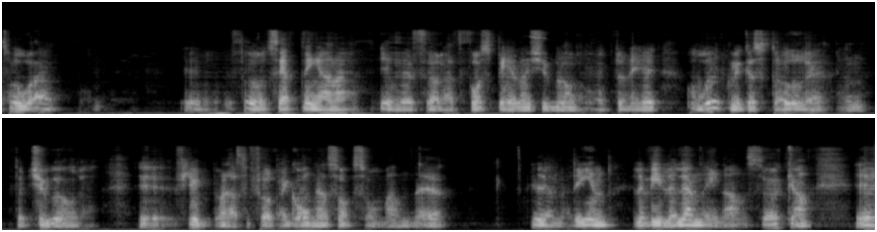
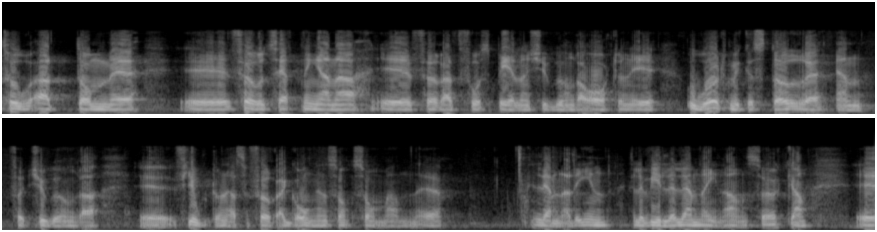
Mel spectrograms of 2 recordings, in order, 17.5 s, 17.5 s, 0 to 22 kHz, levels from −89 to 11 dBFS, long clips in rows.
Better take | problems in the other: second | noise reduction (neural mask model DeepFilterNet 3)

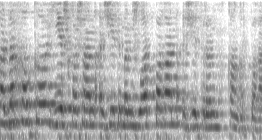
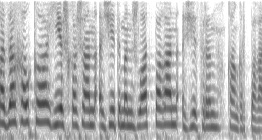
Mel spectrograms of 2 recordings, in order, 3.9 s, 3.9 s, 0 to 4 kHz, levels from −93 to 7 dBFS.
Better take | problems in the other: second | room echo; dies away in 0.7 s

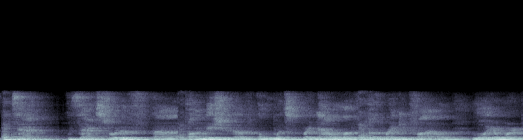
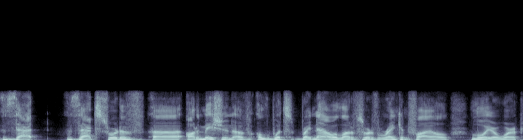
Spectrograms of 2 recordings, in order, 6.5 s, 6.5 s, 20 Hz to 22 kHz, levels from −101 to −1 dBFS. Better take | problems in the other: second | noise reduction (neural separator model SepFormer DNS4)

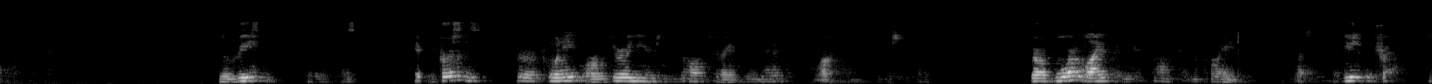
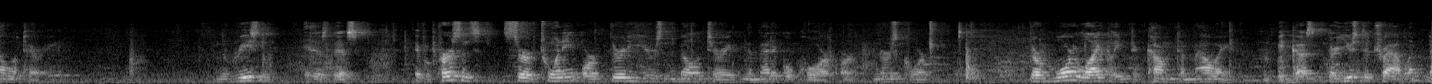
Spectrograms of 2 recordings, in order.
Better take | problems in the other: second | noise reduction (neural mask model DeepFilterNet 3)

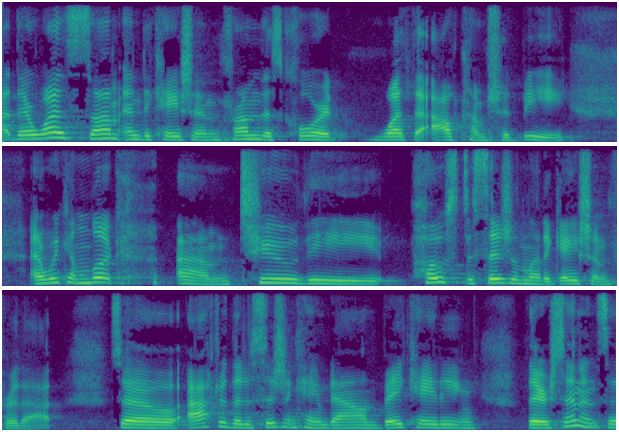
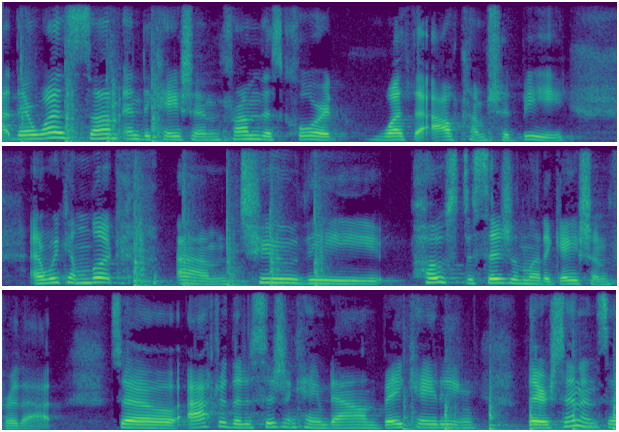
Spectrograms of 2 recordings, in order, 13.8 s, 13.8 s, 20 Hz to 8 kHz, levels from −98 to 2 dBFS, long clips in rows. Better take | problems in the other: first | background sound (Knock); 14 dB below the speech

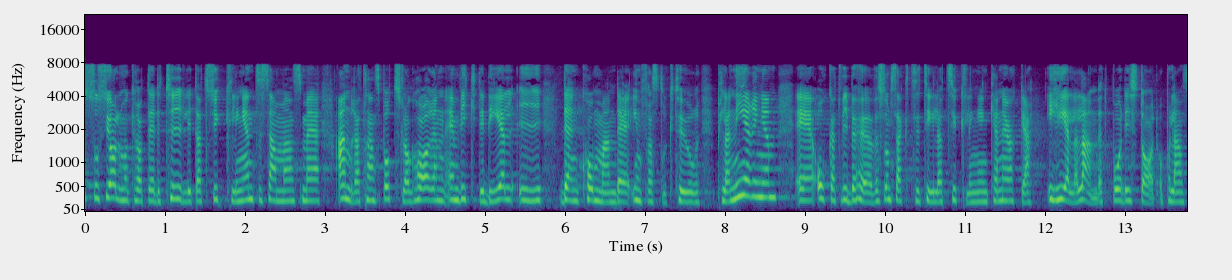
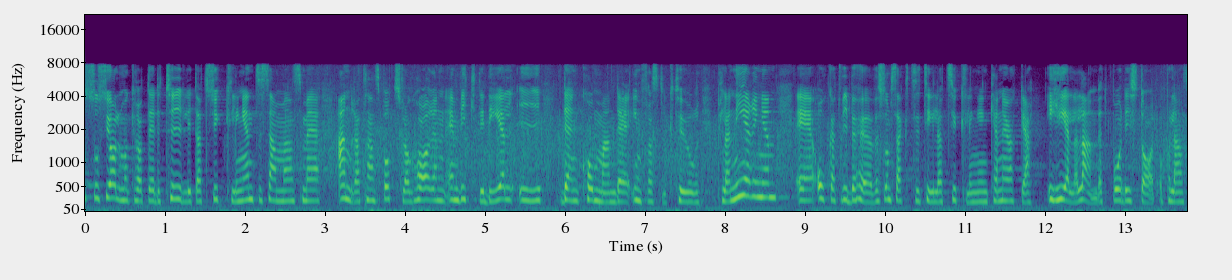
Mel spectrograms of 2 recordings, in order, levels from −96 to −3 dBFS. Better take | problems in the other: first | background sound (Applause); 18 dB below the speech

